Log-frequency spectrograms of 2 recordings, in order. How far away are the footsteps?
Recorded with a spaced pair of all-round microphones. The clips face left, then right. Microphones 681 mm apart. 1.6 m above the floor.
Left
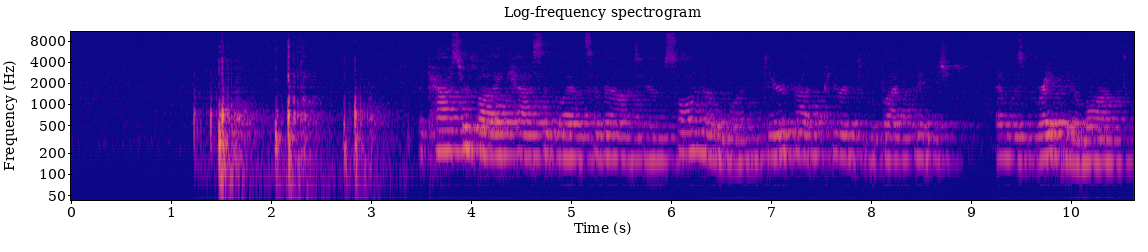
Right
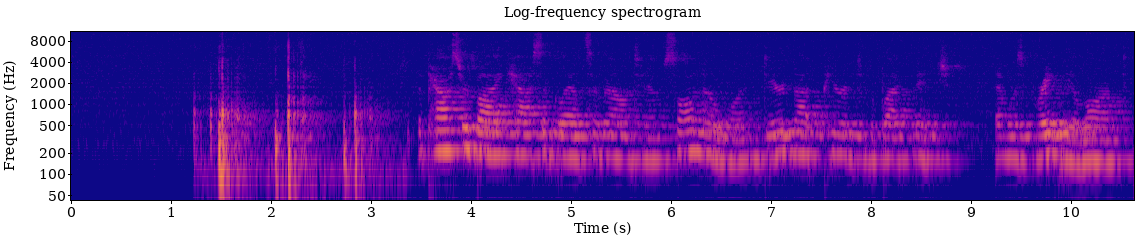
About 3 m.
